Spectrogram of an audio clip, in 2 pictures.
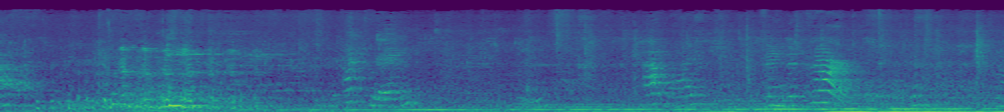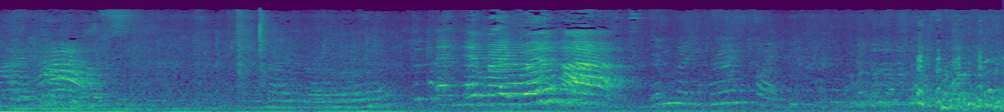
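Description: Young children speak lines in turn nearby.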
